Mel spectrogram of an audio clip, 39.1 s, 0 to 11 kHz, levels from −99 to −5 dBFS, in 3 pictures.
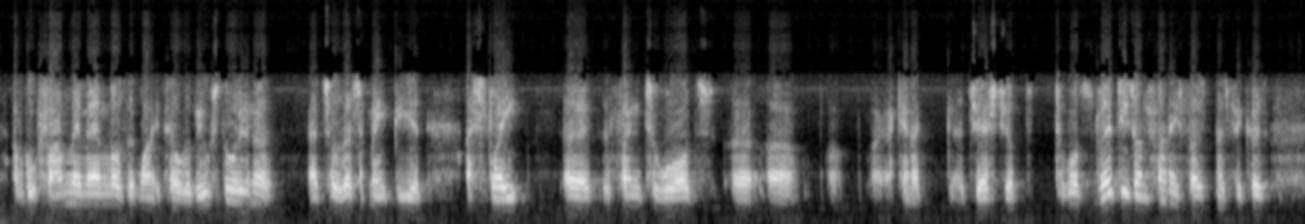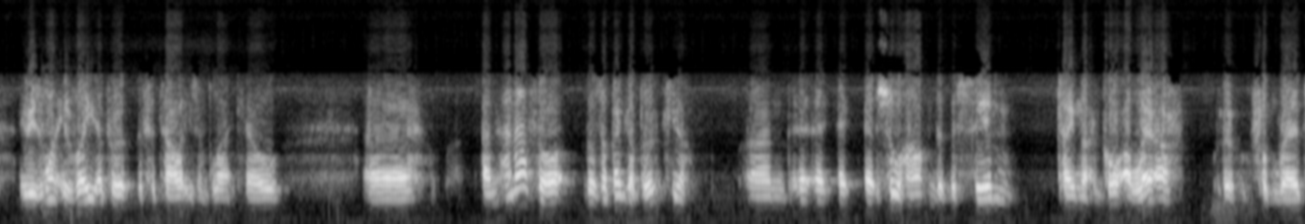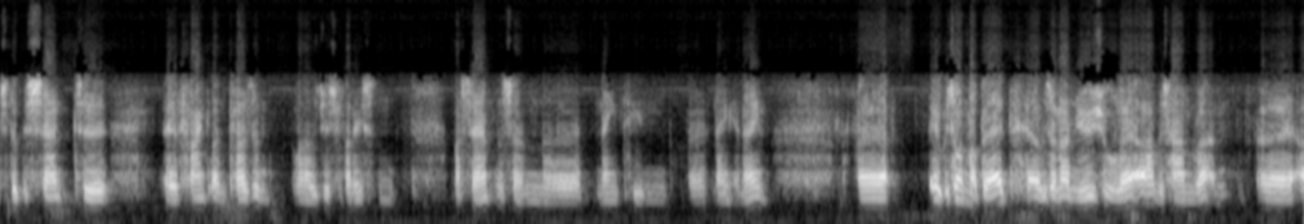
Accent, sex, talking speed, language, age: British, male, 160 wpm, English, 40-59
